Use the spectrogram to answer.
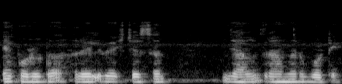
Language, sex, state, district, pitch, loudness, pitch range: Bengali, male, West Bengal, Jhargram, 120 Hz, -18 LUFS, 120-130 Hz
